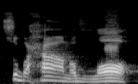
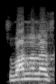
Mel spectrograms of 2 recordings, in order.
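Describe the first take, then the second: First: The 'b' and 'h' are heard as separate sounds. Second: The 'b' and 'h' merge into one 'bh' sound. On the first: The speaker calls it right. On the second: The speaker calls it wrong.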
